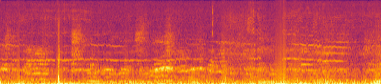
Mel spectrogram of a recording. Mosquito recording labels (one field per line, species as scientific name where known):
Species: Anopheles funestus s.l.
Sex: female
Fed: unfed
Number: one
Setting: cup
